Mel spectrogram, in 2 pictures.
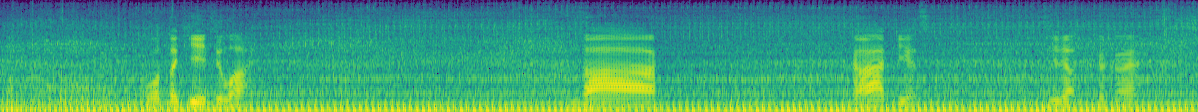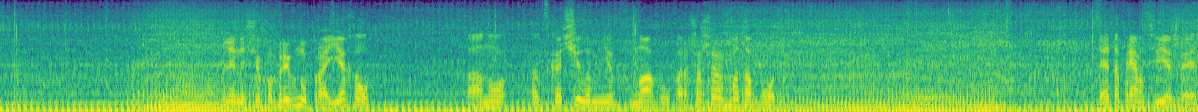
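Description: An engine idles nearby with a steady low rumble.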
